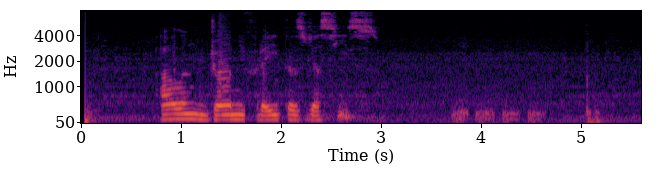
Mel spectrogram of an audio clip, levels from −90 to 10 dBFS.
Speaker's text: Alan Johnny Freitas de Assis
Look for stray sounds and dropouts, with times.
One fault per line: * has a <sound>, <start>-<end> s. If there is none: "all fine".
* has a laugh, 3.7-4.7 s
